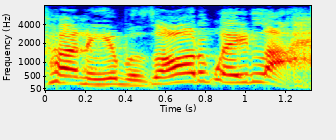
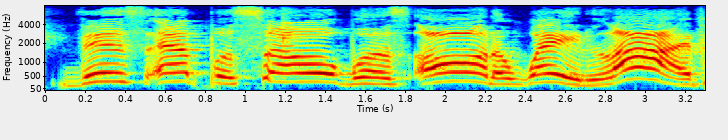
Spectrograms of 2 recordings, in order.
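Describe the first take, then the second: First: Quick, tossed-off "all the way live"; fast repeat. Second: Slow, stretched "live"; slow emphatic. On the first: Host repeating to viewers the episode was wild, fast. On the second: Host telling viewers the episode was wild, slow emphasis. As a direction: drag out "all the way live" slowly. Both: Shown as a demonstration. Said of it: "emphatic repeat".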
